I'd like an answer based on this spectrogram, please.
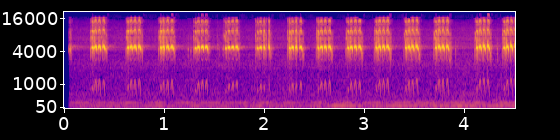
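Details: A cricket calling at night in Kerala, giving a loud noise. It makes short, sharp, high chirps repeated about three times a second in a steady pulsing train. A faint low hum sits underneath.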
